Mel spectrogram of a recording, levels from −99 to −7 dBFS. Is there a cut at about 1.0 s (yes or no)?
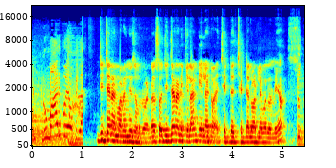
yes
